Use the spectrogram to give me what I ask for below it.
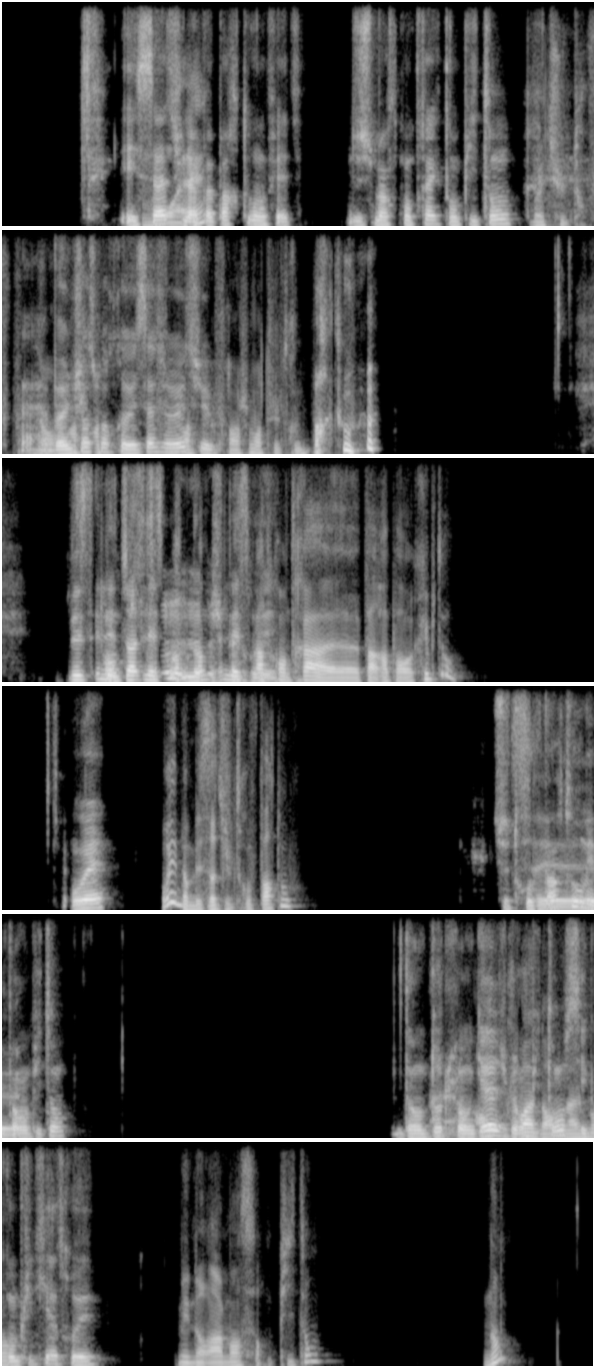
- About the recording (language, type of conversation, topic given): French, unstructured, Comment la technologie change-t-elle notre façon d’apprendre aujourd’hui ?
- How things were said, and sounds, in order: chuckle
